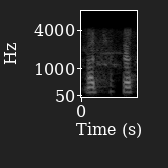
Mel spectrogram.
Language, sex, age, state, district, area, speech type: Urdu, male, 18-30, Uttar Pradesh, Gautam Buddha Nagar, rural, conversation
